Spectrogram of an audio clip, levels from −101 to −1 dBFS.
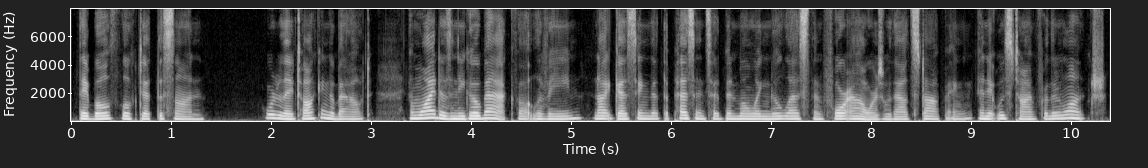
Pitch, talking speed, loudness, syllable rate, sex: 195 Hz, 235 wpm, -17 LUFS, 5.6 syllables/s, female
